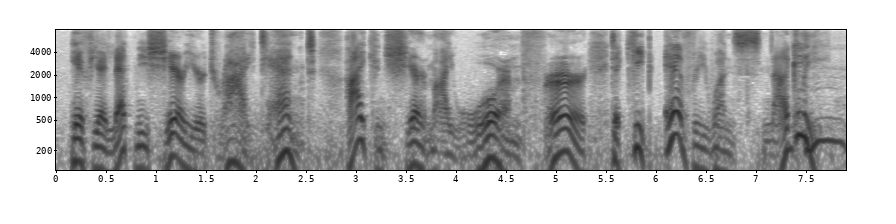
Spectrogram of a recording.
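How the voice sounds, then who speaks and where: The speaker uses a put-on character voice at a low-to-middle pitch and talks at a very slow pace. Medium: read story. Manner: polite, friendly.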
